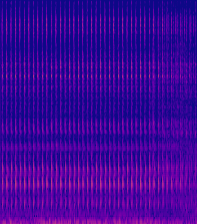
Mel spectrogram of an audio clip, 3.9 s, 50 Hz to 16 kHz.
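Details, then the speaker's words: Peugeot 107 / Citroën C1, engine off, failed electric power steering ECU plugged back in: quiet, even electronic ticking about four times a second. Steering is also very heavy with the red power steering light on; fix is replacing the unit. "And yeah, every time the vehicle is off, I get this weird like ticking noise basically."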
